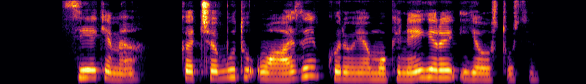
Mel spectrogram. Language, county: Lithuanian, Marijampolė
